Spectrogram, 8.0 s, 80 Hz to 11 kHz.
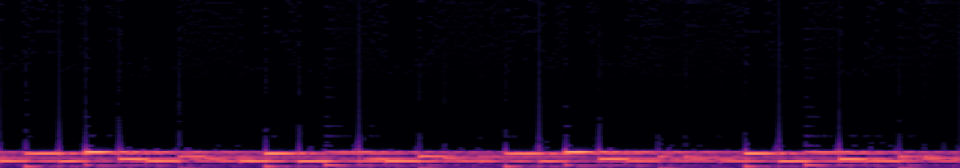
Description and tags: ambienta-soundtrack FM-Retweek miramba-dreamer 120
using as a 'dreaming sound' in the "Ambienta" main theme soundtrack. the performance will take place next 2 august in Piazza Sirena, Francavilla al mare (Italy).
sequence, scoring, cinematic, loop, key, arp, arpeggio, sweet, float, kids, dreaming, film, synth, theatre, dream, contemporary, ambience, theme, atmosphere, synthesizer, jingle, vibes, chimes, mallet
